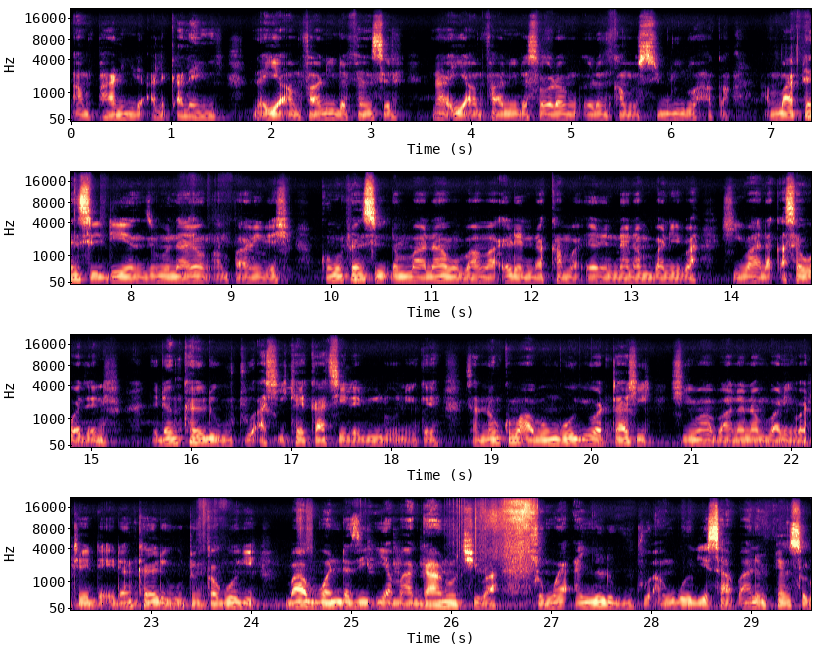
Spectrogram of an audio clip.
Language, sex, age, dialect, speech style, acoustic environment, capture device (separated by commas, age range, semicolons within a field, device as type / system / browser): Hausa, male, 25-34, Nigeria - Nigerian Standard, happy; focused, silence; nature, mobile / Linux / Chrome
